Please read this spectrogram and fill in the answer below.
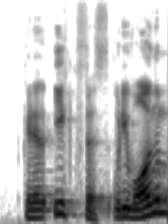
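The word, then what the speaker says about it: ἰχθύς: I하고 X하고 번데기하고 U하고 S하고 근데 그게 발음이 뭐냐면 익두스인데 그 가운데 번데기가 th 발음이 나요. 그래서 익두스. 우리 원음 발음으로 해볼까요? 시작. 네, 익두스.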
